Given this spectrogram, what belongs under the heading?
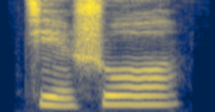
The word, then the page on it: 解说: jiě shuō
